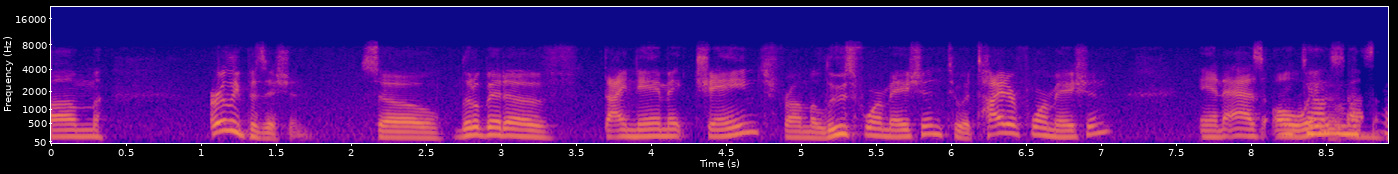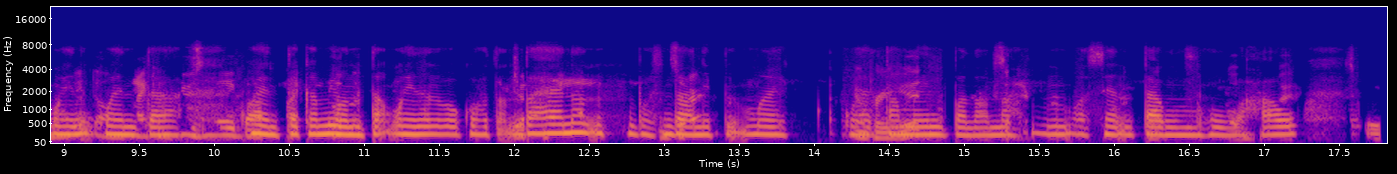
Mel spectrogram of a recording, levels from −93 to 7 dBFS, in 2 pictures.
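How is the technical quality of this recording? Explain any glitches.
The recording has clear call-processing faults in its second half, mainly from a struggling echo canceller.

From 8.62 to 11.24 s, 11.79 to 13.32 s, and 14.64 s to the end, the voice repeatedly sinks by roughly 40 dB. This is likely speech suppressed in double talk, with the loudspeaker side's voice ducked along with the echo.

From 13.42 to 14.2 s, a faint copy of the voice trails about 343 ms behind. Brief scraps recur at 14.81, 16.54 and 17.58 s, roughly 20 to 25 dB down. This is likely echo leak, where loudspeaker sound slipped past the canceller.

From 13.6 to 14.18 s, the room sound drops by about 40 dB, then returns. This is background gated by the echo canceller, which clamped the microphone during playback. The missing content above 8 kHz comes from normal call microphone processing.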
